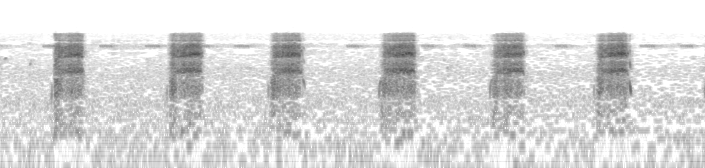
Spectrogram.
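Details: Barn owls at Starr Ranch, California: six harsh, hissing screeches, each about a third of a second long, repeat roughly once a second over a quiet background with a faint steady high tone.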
